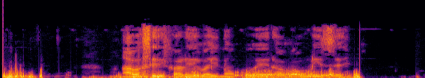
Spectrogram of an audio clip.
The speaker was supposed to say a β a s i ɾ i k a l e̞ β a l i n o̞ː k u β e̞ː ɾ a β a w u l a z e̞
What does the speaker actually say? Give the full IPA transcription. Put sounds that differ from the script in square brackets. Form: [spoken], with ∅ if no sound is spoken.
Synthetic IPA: a β a s i ɾ i k a l e̞ β a l i n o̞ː k u β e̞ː ɾ a β a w u l [i] z e̞

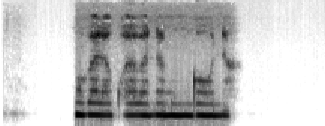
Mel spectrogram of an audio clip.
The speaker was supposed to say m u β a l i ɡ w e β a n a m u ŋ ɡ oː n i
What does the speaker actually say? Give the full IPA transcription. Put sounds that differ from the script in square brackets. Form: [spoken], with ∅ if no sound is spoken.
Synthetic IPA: m u β a l [a] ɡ w [a] β a n a m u ŋ ɡ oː n [a]

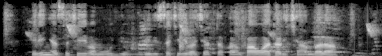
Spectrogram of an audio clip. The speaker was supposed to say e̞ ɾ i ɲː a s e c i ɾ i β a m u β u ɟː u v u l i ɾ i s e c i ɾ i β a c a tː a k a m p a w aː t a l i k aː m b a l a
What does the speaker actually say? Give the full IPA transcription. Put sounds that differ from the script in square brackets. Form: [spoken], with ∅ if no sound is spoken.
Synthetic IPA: e̞ ɾ i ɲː a s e c i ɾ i β a m u β u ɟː u v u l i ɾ i s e c i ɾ i β a c a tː a k a m p a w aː t a l i [c] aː m b a l a

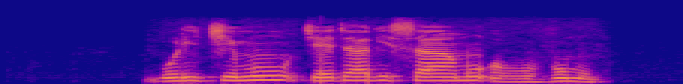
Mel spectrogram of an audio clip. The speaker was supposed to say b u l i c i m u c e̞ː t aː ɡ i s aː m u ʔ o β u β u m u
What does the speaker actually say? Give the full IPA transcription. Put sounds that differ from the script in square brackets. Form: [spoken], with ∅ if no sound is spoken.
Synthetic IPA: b u l i c i m u c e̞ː t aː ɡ i s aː m u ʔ o β u [v] u m u

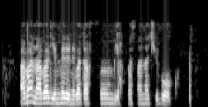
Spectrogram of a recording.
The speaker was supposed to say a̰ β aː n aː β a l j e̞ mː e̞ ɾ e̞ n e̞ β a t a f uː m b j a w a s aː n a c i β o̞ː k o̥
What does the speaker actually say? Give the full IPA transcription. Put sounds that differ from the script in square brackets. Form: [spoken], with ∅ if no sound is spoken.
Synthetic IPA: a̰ β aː n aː β a l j e̞ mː e̞ ɾ e̞ n e̞ β a t a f uː m b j a [β] a s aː n a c i β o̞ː k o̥

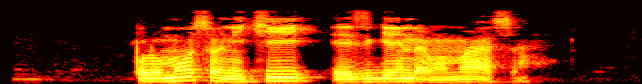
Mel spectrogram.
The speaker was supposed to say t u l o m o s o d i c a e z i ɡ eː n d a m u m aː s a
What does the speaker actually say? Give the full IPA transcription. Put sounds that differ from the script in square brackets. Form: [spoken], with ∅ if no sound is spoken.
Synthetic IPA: [p] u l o m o s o [n] i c [i] e z i ɡ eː n d a m u m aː s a

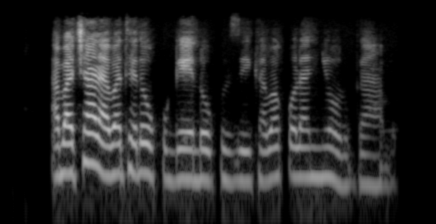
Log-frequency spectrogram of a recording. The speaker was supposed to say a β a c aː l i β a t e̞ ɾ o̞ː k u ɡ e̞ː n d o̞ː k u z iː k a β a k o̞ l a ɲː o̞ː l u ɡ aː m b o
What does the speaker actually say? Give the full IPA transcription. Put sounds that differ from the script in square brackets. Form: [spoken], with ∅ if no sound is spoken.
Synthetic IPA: a β a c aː l [a] β a t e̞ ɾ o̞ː k u ɡ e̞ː n d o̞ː k u z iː k a β a k o̞ l a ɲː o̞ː l u ɡ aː m b o

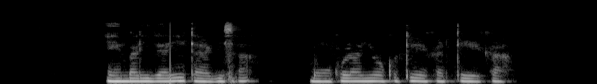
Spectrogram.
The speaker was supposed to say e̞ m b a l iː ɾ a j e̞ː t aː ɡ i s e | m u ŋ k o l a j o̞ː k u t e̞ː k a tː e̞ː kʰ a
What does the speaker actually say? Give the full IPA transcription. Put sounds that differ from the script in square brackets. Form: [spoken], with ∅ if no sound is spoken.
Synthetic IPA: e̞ m b a l [i] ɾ a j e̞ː t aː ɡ i s [a] | m u ŋ k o l a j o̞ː k u t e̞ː k a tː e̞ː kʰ a

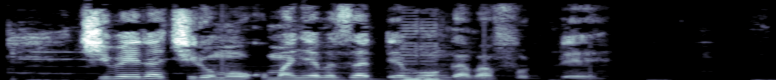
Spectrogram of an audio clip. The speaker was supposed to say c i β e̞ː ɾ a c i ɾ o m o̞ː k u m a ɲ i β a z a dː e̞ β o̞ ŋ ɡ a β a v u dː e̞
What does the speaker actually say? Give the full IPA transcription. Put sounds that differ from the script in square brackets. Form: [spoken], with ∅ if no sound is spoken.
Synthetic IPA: c i β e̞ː ɾ a c i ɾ o m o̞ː k u m a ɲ [a] β a z a dː e̞ β o̞ ŋ ɡ a β a [f] u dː e̞

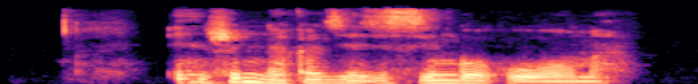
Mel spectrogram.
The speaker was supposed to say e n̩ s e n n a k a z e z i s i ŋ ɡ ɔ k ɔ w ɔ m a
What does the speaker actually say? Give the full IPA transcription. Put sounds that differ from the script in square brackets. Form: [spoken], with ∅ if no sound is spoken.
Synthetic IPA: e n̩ s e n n a k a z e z i s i ŋ ɡ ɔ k [u] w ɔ m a

